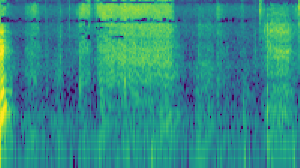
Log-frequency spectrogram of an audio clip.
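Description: Faint rubbing swish of wool yarn being drawn by hand through knitted fabric, lasting about a second, followed by a few faint light ticks near the end.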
